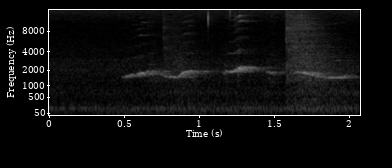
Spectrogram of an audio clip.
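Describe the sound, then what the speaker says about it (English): A pet bird gives a few clear, rising and falling whistles and chirps in a quiet room, close and moderately loud, with a low steady hum underneath. "Bethany's bird says hello as well"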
